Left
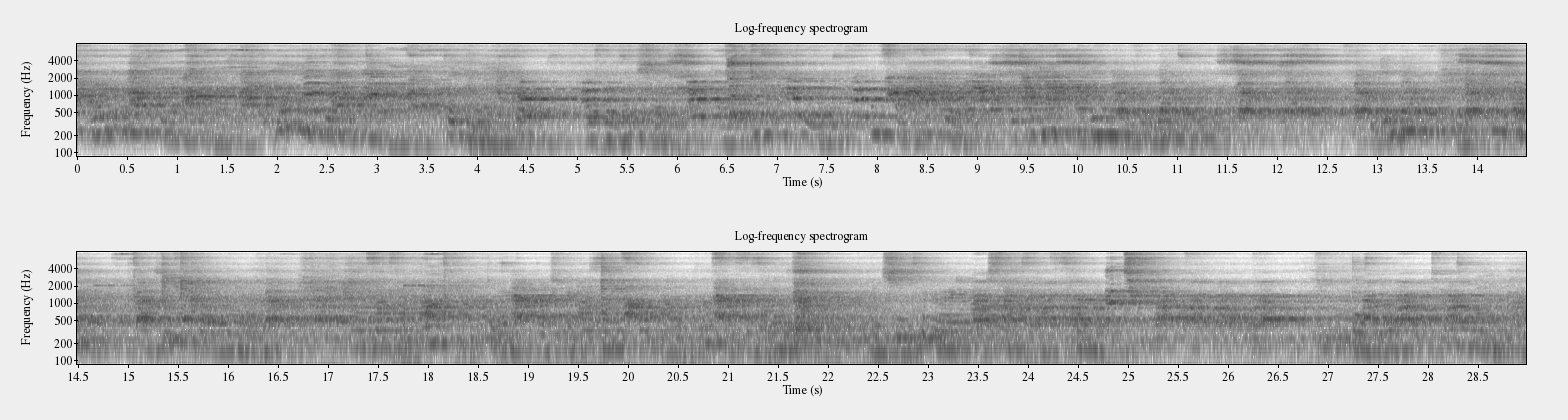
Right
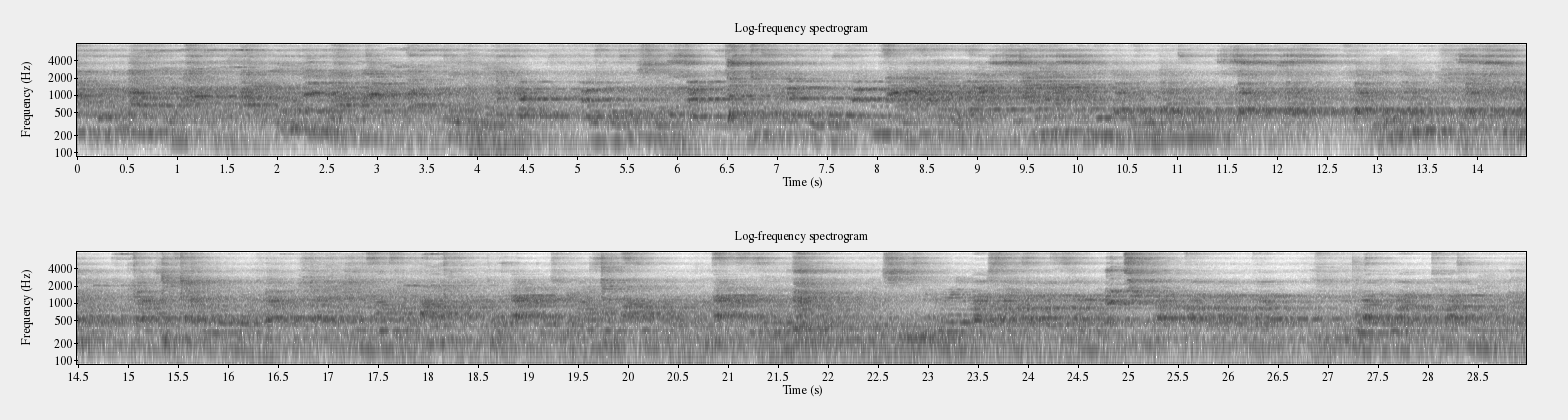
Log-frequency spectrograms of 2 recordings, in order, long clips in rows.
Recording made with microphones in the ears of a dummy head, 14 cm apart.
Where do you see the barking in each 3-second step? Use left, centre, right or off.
right, right, right, right, centre, centre, right, right, right, right.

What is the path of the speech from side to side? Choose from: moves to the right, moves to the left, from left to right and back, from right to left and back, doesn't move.
doesn't move.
